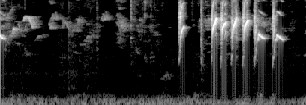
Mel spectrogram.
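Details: Faint, soft high notes come from a male cinereous tit, used as a master song for training and trapping, followed by a short series of about six crisp, evenly spaced descending chips.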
